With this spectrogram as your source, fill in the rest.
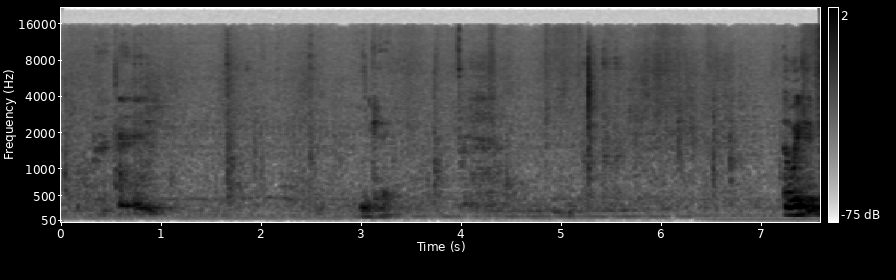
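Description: A middle-aged man speaks calmly and briefly, close to a microphone.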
